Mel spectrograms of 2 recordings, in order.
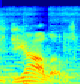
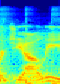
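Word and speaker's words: gialli: westerns euro grind and gialos or Jiali if you want to pronounce the plural version right I'm probably going to screw up and say gialos instead of Jiali plenty in this video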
